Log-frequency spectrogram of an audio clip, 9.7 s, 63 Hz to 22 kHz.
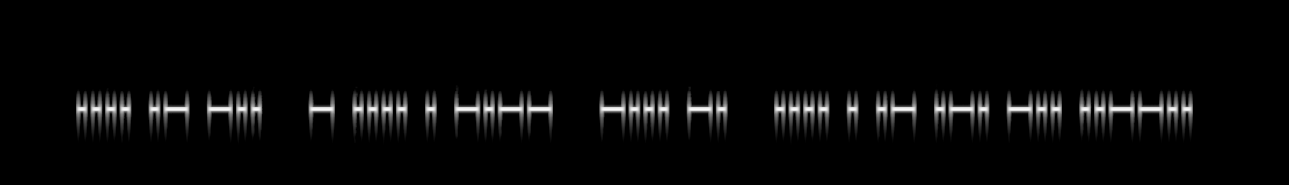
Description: Morse code, heard as a keyed tone, about 22 wpm, 700 Hz. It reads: HAD THEY BN HEARD?
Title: Sentences from Top 400 Words and Abbreviations 22wpm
